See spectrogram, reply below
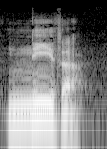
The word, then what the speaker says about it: neither: Now, we practice the difference between any, some, either, and neither. Let's look at either and neither first. There are two possible pronunciations. Listen. Either, either. Neither, neither. Repeat. Either, either. Neither, neither. Los dos son correctos.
